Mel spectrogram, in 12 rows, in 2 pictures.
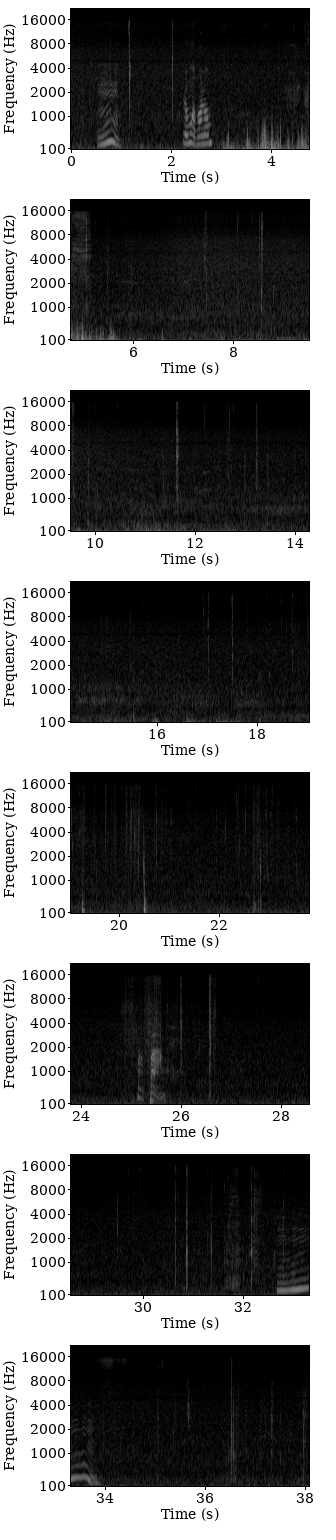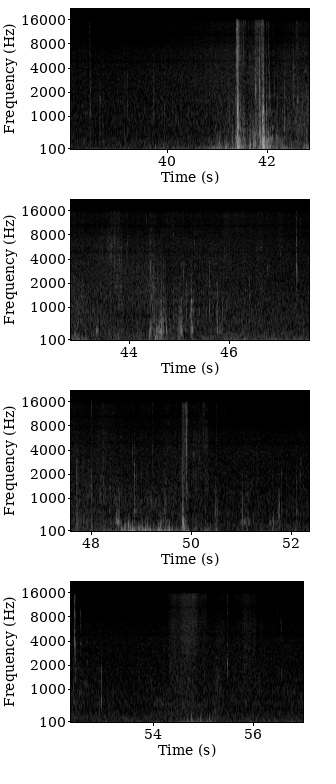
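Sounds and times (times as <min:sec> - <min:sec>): leaves rustling: 0:00.0 - 0:57.0
person chewing crunchy fruit: 0:01.0 - 0:02.2, 0:03.0 - 0:27.7, 0:29.3 - 0:56.9
fruit pulled off stem: 0:03.0 - 0:06.1, 0:11.3 - 0:11.8, 0:24.7 - 0:26.8, 0:40.9 - 0:50.6.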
